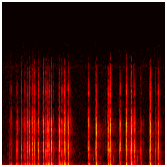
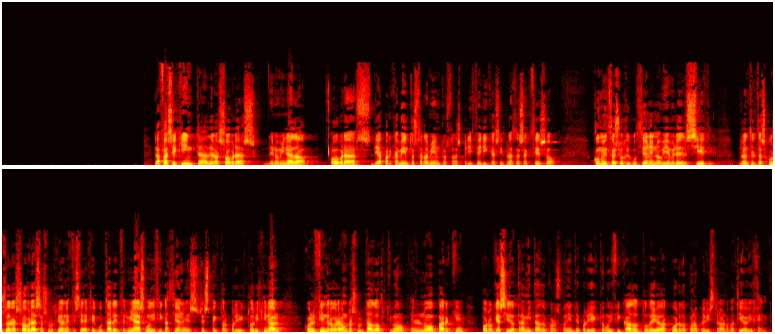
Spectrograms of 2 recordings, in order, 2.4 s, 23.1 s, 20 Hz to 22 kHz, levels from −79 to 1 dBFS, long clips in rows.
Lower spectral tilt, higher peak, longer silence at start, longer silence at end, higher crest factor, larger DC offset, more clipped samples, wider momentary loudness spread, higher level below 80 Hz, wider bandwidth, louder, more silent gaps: second, -2 dB/octave vs -4 dB/octave; about the same, -6 dBFS vs -4 dBFS; second, 0.1 s vs 2.3 s; about the same, 0.05 s vs 0.1 s; first, 30 dB vs 22 dB; neither; neither; second, 7 LU vs 10 LU; about the same, -60 dBFS vs -58 dBFS; first, 17 kHz vs 14.5 kHz; second, -33 LUFS vs -26 LUFS; neither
